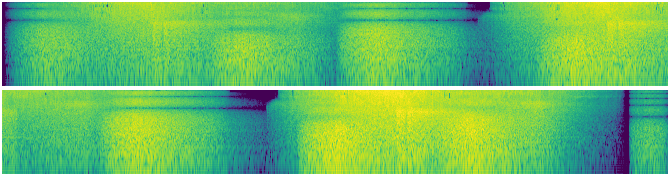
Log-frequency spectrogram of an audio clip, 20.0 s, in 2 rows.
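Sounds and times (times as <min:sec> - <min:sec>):
ocean sound effect: 0:00.2 - 0:06.8, 0:07.4 - 0:13.1, 0:14.2 - 0:18.8.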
